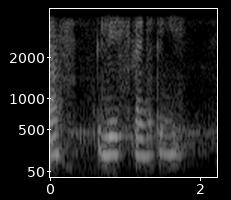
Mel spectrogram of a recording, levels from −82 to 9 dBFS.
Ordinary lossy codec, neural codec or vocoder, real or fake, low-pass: none; codec, 44.1 kHz, 2.6 kbps, DAC; fake; 3.6 kHz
